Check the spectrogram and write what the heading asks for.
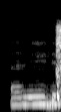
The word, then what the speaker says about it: read: okay நீங்க எப்படி நம்ம இப்படி கொண்டு வருவோம் படிக்கிறது ரீடு ரீட் ரீடு ரைட் படிக்கிறது இப்ப பாருங்க படிச்சது படிச்சது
